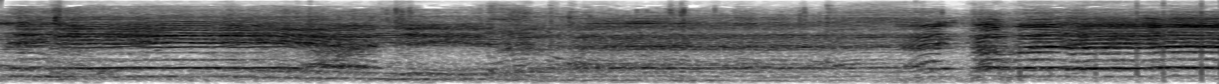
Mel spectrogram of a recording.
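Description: Voices chanting a Muharram mourning chant (noha), with long held notes at one pitch: one near the start and another from about five seconds in.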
